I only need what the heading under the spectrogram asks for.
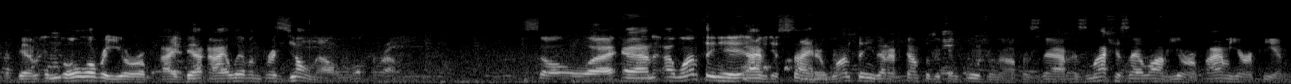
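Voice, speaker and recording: A man's voice: medium pitch, moderate pace, sharp tone, poor audio. A middle-aged man from Russia hosting a casual chat outdoors, talking emphatically in repeated lists. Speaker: host.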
